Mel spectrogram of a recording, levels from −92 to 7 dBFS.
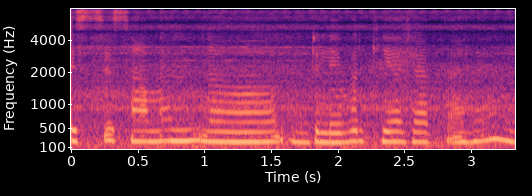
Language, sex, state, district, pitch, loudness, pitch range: Hindi, female, Uttar Pradesh, Budaun, 215 Hz, -14 LUFS, 210-225 Hz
